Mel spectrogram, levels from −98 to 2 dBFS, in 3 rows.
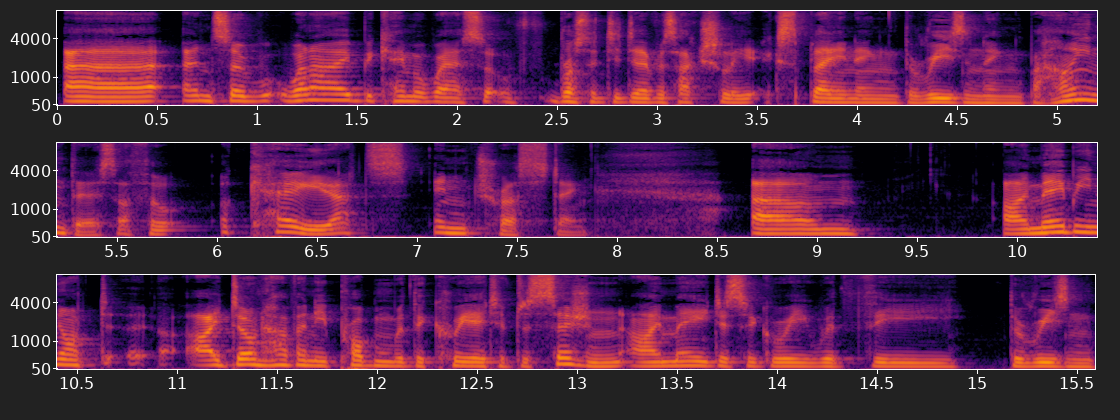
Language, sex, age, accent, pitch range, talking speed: English, male, 30-49, British, 120-155 Hz, 165 wpm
